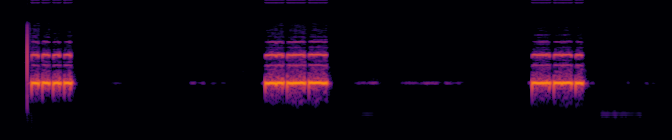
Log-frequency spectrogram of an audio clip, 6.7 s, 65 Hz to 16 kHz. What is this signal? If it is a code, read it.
Morse code, heard as a keyed tone, about 22 wpm, 610 Hz. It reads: H O G
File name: FreeFiles / CW-practice / KB6MT-tape1-side2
